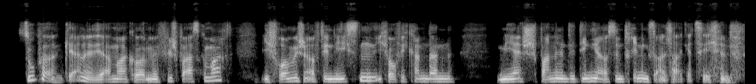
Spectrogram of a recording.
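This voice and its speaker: At a fairly quick pace, a man of medium pitch speaks in a bright, sharp tone with very even loudness. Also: ordinary pitch variation. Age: 30s. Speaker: amateur triathlete. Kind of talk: interview. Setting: remote call. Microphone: headset, choppy connection.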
